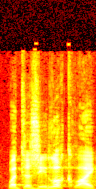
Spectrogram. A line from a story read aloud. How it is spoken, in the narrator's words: asked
